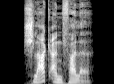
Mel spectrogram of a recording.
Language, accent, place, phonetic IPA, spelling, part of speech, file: German, Germany, Berlin, [ˈʃlaːkʔanˌfalə], Schlaganfalle, noun, De-Schlaganfalle.ogg
- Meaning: dative of Schlaganfall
